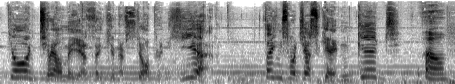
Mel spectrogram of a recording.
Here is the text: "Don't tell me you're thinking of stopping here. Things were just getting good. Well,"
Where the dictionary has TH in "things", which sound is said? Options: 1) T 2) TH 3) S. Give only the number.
2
